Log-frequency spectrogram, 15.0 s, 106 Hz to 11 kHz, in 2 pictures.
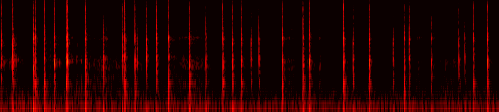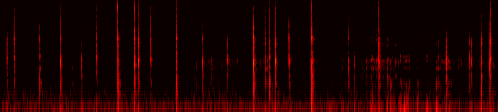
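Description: Long acrylic nail tips tap quickly on a thin cardboard Crest toothpaste box lying flat. Dozens of sharp, dry clicks come in an uneven rapid stream, bright and crisp with a papery ring around 2.3 kHz, and each one stops almost at once.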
